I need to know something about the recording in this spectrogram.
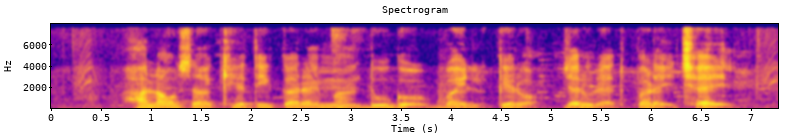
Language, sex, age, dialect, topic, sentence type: Maithili, male, 18-24, Angika, agriculture, statement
